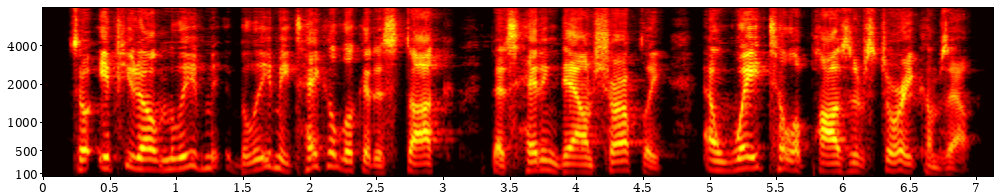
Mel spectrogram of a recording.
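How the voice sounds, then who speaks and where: With lively intonation and a high voice, a man speaks at a fairly quick pace over a quiet background. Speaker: trading educator. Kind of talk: lecture.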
